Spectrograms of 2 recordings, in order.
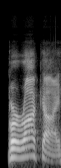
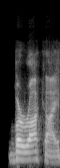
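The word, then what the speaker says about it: Boracay: Barakai. So, Barakai is actually the the proper pronunciation of the word. Barakai. Make sure I put that in my mind from now on. Barakai. Not Borai.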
